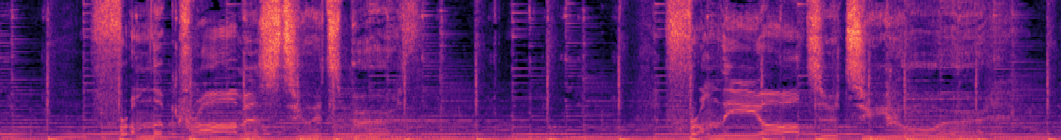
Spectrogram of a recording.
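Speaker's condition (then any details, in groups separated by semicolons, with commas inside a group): No condition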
